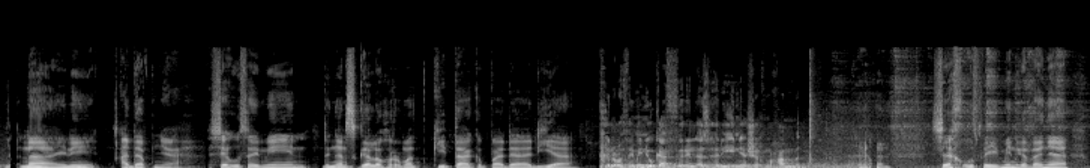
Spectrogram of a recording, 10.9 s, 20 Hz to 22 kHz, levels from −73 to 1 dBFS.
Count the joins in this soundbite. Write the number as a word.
two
